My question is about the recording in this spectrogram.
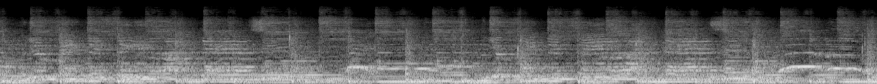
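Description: A live pop-rock band playing a song, with keyboards and a steady drum beat under a male lead vocal.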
